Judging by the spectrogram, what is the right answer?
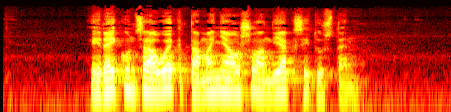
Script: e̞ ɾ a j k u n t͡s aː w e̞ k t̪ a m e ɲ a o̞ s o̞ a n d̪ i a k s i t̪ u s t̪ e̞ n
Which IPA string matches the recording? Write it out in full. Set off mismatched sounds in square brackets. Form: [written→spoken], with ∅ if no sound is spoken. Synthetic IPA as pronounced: e̞ ɾ a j k u n t͡s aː w e̞ k t̪ a m [e→a] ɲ a o̞ s o̞ a n d̪ i a k s i t̪ u s t̪ e̞ n

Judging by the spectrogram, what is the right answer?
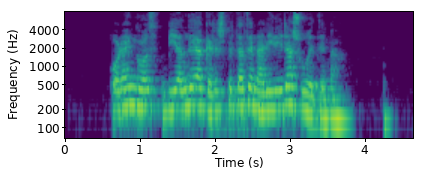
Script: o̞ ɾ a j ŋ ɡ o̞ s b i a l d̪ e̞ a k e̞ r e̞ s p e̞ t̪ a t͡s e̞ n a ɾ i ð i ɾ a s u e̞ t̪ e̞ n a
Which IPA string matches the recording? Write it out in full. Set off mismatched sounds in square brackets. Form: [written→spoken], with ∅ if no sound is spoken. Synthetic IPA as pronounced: o̞ ɾ a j ŋ ɡ o̞ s b i a l d̪ e̞ a k e̞ r e̞ s p e̞ t̪ a t͡s e̞ n a ɾ i ð i ɾ a s u e̞ t̪ e̞ n a

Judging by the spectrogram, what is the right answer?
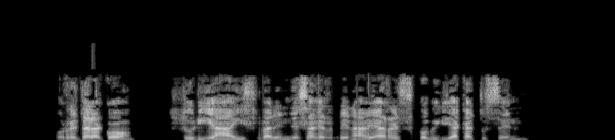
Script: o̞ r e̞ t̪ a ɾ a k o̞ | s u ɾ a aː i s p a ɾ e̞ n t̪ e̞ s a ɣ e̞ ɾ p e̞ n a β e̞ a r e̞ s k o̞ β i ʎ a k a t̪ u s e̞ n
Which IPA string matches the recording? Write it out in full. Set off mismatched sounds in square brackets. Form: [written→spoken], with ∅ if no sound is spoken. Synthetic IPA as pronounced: o̞ r e̞ t̪ a ɾ a k o̞ | s u ɾ [a→i] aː i s p a ɾ e̞ n [t̪→d̪] e̞ s a ɣ e̞ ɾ p e̞ n a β e̞ a r e̞ s k o̞ β i ʎ a k a t̪ u s e̞ n

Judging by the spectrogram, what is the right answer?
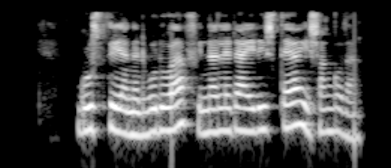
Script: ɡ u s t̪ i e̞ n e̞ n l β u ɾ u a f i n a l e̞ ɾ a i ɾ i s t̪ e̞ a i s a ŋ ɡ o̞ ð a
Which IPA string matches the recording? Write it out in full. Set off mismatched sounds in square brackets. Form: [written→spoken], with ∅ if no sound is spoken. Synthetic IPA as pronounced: ɡ u s t̪ i e̞ n e̞ [n→∅] l β u ɾ u a f i n a l e̞ ɾ a i ɾ i s t̪ e̞ a i s a ŋ ɡ o̞ ð a

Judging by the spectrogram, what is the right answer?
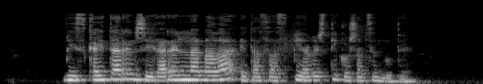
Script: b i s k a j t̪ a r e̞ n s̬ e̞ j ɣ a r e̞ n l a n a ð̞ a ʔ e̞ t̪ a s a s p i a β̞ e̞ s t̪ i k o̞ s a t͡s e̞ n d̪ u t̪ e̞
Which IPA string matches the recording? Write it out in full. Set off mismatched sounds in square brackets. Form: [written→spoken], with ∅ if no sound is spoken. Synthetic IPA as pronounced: b i s k a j t̪ a r e̞ n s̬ e̞ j ɣ a r e̞ n l a n a ð̞ a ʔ e̞ t̪ a s a s p i a β̞ e̞ s t̪ i k o̞ s a t͡s e̞ n d̪ u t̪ e̞

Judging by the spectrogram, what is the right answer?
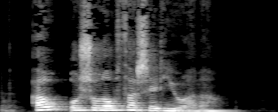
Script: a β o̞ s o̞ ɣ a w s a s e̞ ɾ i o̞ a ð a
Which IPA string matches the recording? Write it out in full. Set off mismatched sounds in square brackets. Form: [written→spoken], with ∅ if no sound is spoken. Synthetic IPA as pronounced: a [β→w] o̞ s o̞ ɣ a w s a s e̞ ɾ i o̞ a ð a

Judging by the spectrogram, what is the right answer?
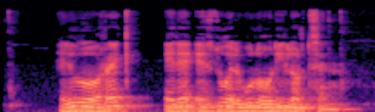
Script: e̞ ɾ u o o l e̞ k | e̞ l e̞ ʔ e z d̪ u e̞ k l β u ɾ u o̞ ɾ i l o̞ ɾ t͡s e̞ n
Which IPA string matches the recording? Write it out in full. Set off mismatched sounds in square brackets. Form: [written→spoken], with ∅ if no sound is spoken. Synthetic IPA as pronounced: e̞ ɾ u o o [l→r] e̞ k | e̞ [l→ɾ] e̞ ʔ e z d̪ u e̞ [k→∅] l β u ɾ u o̞ ɾ i l o̞ ɾ t͡s e̞ n

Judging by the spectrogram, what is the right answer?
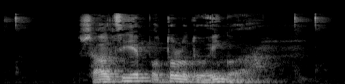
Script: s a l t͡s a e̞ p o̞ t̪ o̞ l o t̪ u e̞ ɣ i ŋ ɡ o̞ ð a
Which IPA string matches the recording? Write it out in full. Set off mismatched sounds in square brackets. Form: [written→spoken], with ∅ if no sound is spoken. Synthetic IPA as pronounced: s a l t͡s [a→i] e̞ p o̞ t̪ o̞ l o t̪ u e̞ ɣ i ŋ ɡ o̞ ð a

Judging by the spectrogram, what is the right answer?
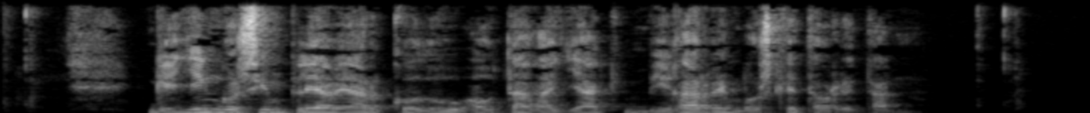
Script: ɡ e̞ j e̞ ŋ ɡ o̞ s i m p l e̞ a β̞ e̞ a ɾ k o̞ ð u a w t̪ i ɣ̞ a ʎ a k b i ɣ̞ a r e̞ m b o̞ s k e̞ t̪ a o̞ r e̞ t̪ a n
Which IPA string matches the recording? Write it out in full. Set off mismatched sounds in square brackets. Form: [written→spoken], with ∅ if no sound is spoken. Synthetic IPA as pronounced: ɡ e̞ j e̞ ŋ ɡ o̞ s i m p l e̞ a β̞ e̞ a ɾ k o̞ ð u a w t̪ [i→a] ɣ̞ a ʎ a k b i ɣ̞ a r e̞ m b o̞ s k e̞ t̪ a o̞ r e̞ t̪ a n

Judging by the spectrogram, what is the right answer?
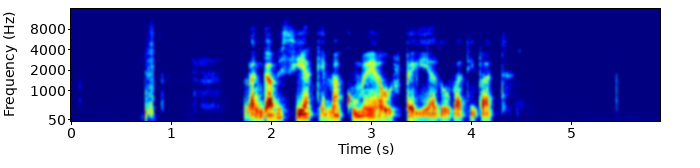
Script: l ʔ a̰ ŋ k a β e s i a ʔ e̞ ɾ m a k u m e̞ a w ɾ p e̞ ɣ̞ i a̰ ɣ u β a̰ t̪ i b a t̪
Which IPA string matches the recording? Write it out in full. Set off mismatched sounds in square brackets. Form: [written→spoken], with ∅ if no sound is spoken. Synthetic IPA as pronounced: l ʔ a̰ ŋ [k→ɡ] a β e s i a [ʔ→k] e̞ [ɾ→∅] m a k u m e̞ a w ɾ p e̞ ɣ̞ i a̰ [ɣ→ð] u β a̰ t̪ i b a t̪

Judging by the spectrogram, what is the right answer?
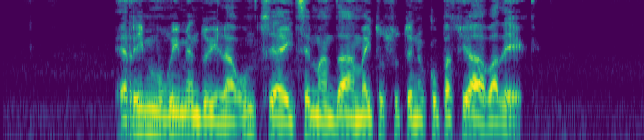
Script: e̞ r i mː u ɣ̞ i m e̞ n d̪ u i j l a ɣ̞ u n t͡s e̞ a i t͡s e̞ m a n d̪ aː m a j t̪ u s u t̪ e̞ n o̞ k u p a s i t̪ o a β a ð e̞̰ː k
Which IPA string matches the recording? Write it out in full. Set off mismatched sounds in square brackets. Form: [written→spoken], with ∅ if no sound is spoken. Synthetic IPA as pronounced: e̞ r i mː u ɣ̞ i m e̞ n d̪ u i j l a ɣ̞ u n t͡s e̞ a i t͡s e̞ m a n d̪ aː m a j t̪ u s u t̪ e̞ n o̞ k u p a s i [t̪→∅] o a β a ð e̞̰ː k

